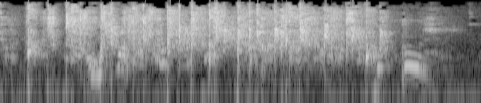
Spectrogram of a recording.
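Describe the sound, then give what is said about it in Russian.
Audience applause from many hands, a dense run of sharp claps that thins out toward the end, with brief laughter and a voice mixed in. “А да, похлопаем ей.”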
